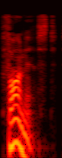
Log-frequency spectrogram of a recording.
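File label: "faunist", British English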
